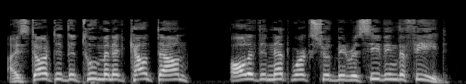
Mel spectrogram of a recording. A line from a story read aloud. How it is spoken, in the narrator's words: The man yelled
